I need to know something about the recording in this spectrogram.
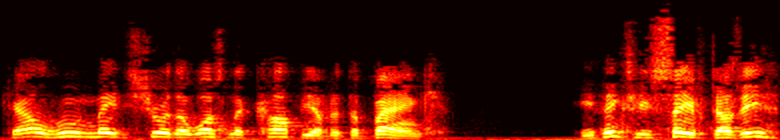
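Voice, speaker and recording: An actor playing an agitated, indignant stockbroker in emphatic 1940s radio style. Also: male voice, high voice, brisk. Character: indignant male stockbroker, betrayed and vengeful. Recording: muffled vintage radio recording.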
